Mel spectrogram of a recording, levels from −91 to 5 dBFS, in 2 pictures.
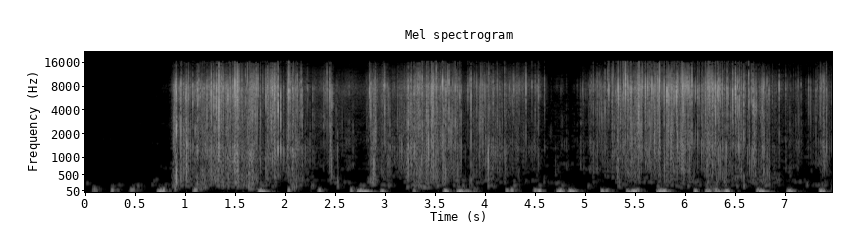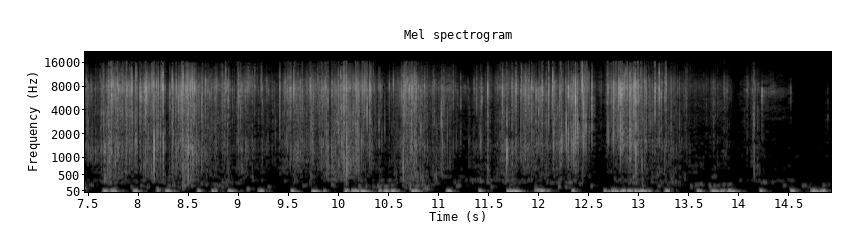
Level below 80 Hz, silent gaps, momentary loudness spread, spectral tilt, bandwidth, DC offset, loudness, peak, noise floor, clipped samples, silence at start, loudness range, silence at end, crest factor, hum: -50 dBFS; none; 16 LU; 2 dB/octave; 17 kHz; under 0.1%; -30 LUFS; 0 dBFS; -61 dBFS; under 0.1%; 0.45 s; 4 LU; 0.05 s; 34 dB; none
